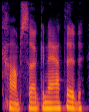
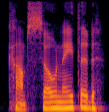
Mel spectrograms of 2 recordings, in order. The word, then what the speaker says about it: compsognathid: I can't remember how long ago I realized that it wasn't pronounced compsognathid, but compsognathid.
